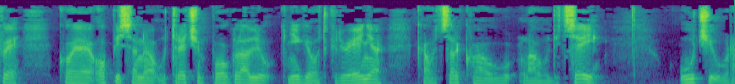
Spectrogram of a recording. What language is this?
Croatian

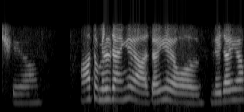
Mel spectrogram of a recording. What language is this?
Urdu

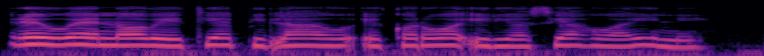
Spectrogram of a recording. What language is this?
Kikuyu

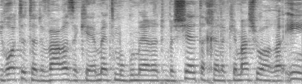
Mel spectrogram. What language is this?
Hebrew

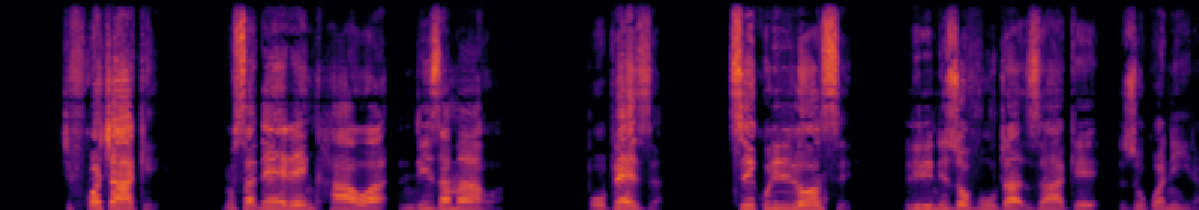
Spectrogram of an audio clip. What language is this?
Nyanja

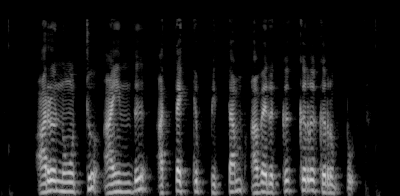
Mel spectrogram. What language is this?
Tamil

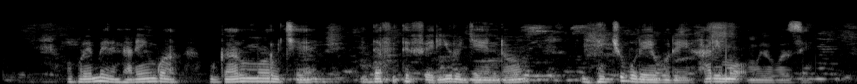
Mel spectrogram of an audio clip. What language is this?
Kinyarwanda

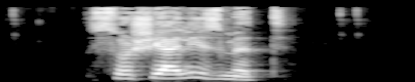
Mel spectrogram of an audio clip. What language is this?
Central Kurdish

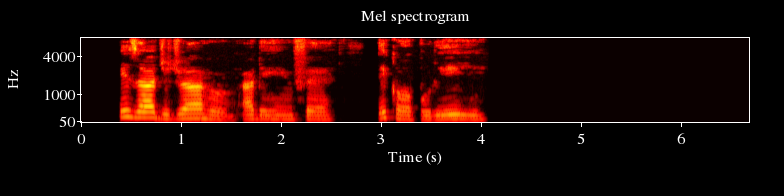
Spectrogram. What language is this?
Igbo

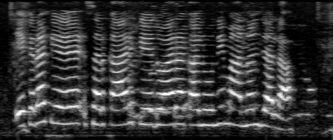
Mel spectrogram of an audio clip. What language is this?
Bhojpuri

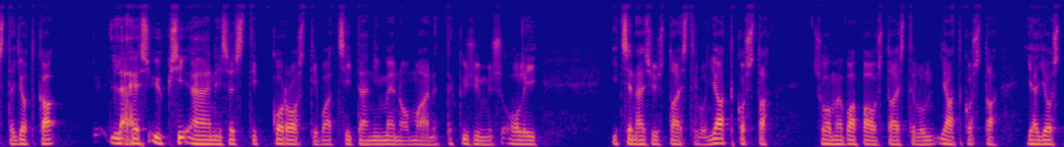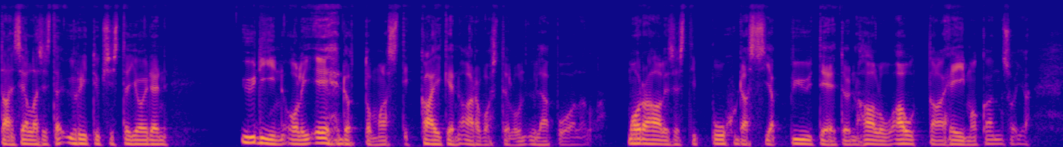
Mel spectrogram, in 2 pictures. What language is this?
Finnish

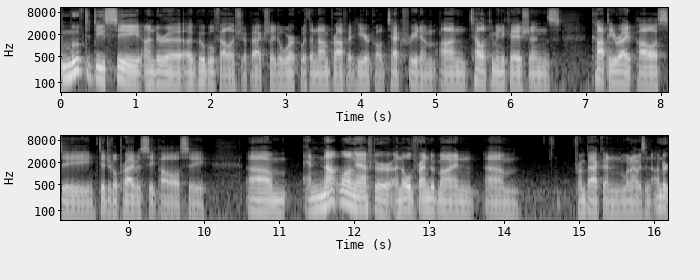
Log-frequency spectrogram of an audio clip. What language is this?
English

